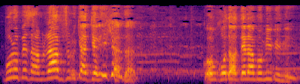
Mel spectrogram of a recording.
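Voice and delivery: loud wailing mourning chant, voice breaking; rowzeh lament at full force. Acted. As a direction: cry out the lament to God, sobbing.

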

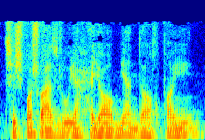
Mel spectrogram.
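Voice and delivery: normal talking voice

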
